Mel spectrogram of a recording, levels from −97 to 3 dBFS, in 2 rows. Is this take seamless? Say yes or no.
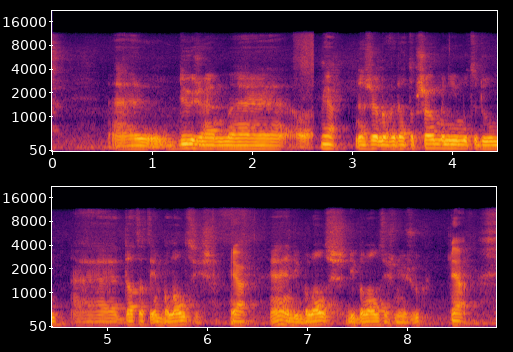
no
